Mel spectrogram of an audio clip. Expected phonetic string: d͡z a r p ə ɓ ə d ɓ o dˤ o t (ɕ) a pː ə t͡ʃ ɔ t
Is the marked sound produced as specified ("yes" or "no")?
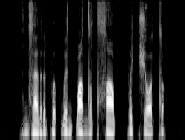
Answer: no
